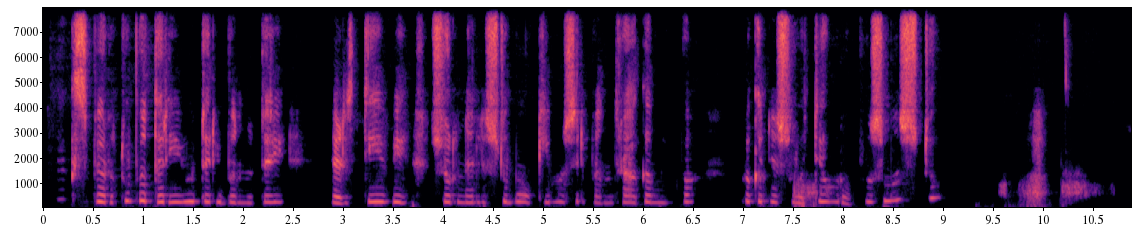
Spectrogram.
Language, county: Lithuanian, Marijampolė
